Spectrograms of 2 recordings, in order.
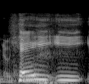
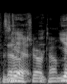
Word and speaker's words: Kente: It's spelled KENTE. – Mm-hmm. Is this kind of like looks like the scarf? – Kente?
